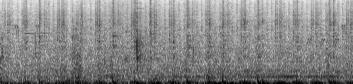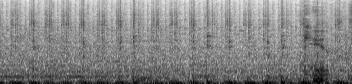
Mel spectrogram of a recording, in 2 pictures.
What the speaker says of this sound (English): Can't seem to let go because the tractor won't stop.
